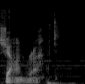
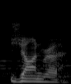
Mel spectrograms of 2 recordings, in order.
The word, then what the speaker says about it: genre: think not K yep yep jry Felix it's pronounced genre genre right thanks I read that word in a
